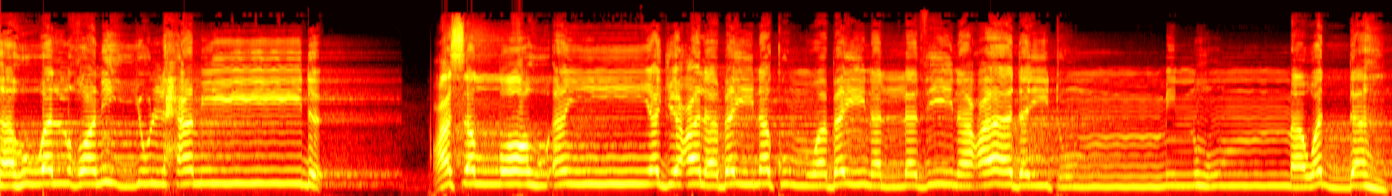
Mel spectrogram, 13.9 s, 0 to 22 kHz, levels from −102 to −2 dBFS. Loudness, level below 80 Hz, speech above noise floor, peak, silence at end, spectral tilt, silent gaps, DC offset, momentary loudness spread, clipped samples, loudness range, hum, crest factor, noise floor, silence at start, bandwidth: -15 LUFS; -68 dBFS; 36 dB; 0 dBFS; 0 s; -2 dB/octave; none; under 0.1%; 16 LU; under 0.1%; 5 LU; none; 16 dB; -51 dBFS; 0 s; 16.5 kHz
